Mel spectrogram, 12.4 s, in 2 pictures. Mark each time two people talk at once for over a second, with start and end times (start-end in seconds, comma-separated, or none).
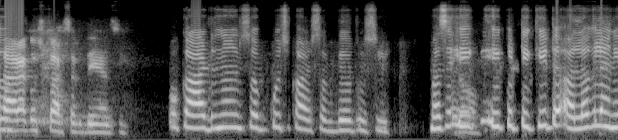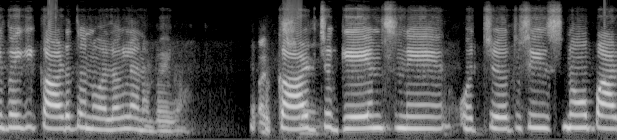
none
